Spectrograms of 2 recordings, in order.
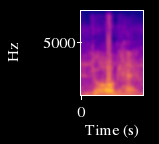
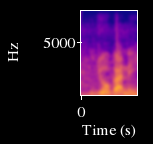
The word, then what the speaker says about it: योग: ऐसे ही जो इसका सटीक उच्चारण है ये योग है, योगा नहीं है।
